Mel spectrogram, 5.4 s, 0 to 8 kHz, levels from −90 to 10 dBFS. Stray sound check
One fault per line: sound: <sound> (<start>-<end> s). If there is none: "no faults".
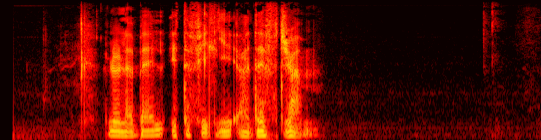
no faults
